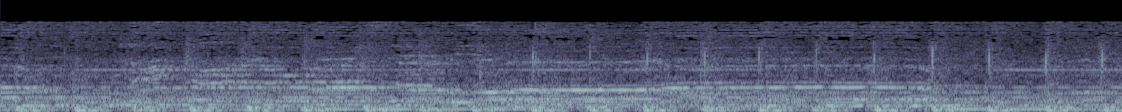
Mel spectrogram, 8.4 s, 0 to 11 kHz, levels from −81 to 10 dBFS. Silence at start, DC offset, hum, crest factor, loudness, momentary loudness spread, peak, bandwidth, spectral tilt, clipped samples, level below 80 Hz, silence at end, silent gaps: 0 s; under 0.1%; none; 16 dB; -21 LUFS; 3 LU; -6 dBFS; 5.8 kHz; -10.5 dB/octave; under 0.1%; -28 dBFS; 0 s; none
